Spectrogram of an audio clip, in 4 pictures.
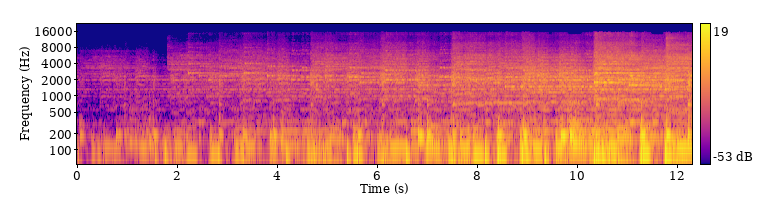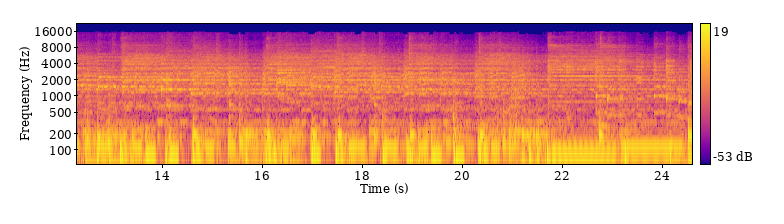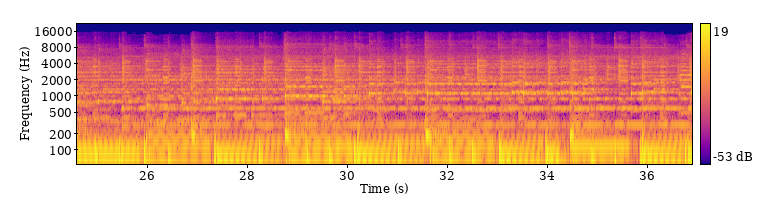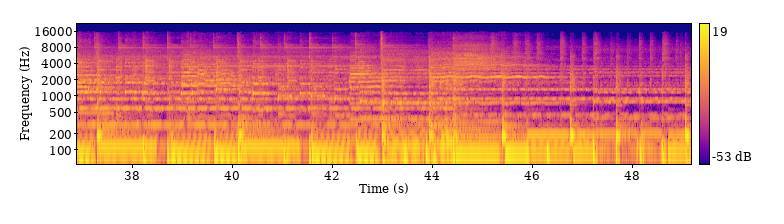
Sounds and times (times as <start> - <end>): Music: 0.0 - 49.1.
